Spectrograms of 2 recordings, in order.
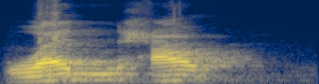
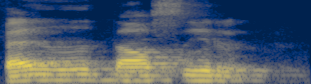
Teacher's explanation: ada ra sebelumnya fathah, maka dia dibaca tafkhim tebal. Wanhar. Kemudian fantasir, sebelumnya kasrah maka ra-nya ditipiskan.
